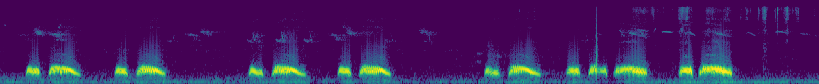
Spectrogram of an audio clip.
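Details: Spotted doves responding to a lure, ready to fight the decoy. Short groups of two or three mellow coos come with irregular silences between them, and faint bird twitters sound in the distance.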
